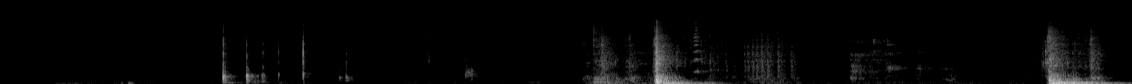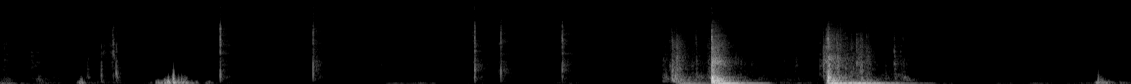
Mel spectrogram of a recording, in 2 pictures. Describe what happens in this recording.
I opened the door, checked lights in the room and then closed the door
